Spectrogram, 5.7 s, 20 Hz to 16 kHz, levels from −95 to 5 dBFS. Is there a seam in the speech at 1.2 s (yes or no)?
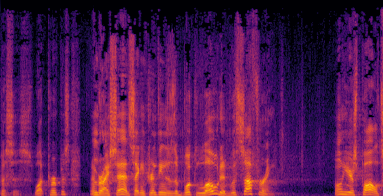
yes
